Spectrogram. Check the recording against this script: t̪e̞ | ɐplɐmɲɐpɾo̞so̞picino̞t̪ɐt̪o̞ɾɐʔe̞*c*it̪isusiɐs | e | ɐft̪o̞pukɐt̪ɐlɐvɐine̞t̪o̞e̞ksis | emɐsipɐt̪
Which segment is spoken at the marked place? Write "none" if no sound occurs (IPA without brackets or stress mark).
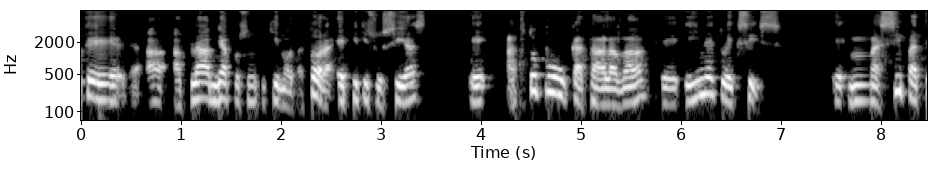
p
